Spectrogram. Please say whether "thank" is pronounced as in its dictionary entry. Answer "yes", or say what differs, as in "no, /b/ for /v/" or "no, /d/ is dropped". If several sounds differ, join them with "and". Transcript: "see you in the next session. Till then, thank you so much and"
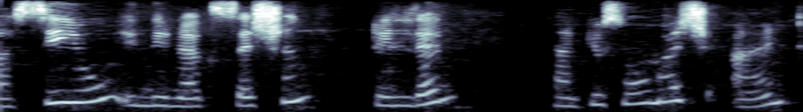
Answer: no, /t/ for /θ/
